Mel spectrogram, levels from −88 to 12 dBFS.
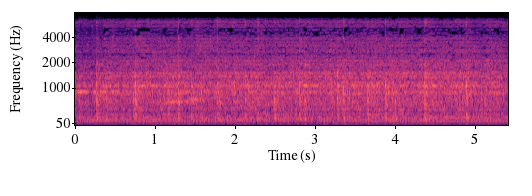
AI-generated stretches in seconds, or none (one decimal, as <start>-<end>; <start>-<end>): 1.0-2.1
